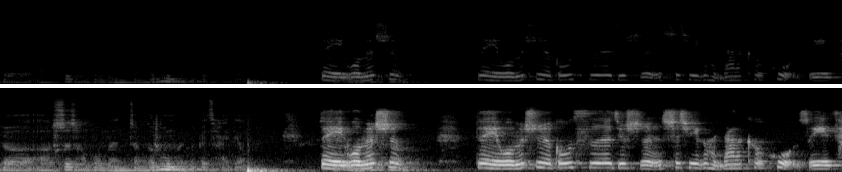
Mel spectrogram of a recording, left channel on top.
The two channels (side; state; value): left; quieter; 32.4 dB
